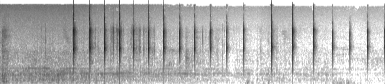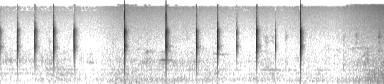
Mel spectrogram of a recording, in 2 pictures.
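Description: Fingers snapping over and over, about three sharp snaps a second, with a short pause about two-thirds of the way through before a few more snaps.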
